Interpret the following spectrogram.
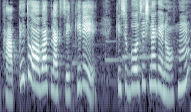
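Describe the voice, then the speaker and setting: Woman doing a loud bully girl from a college gang, high pitched, aggressive, faint music under it. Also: unhurried. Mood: incredulous. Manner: taunting, aggressive. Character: brash, bullying young female college senior. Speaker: friend of the gang leader. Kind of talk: Bengali audio love-story drama. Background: faint background music.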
